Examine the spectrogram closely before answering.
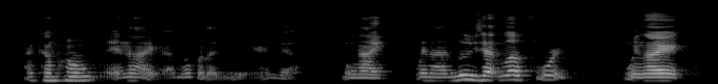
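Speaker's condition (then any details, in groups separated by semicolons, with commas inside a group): Cerebral palsy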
